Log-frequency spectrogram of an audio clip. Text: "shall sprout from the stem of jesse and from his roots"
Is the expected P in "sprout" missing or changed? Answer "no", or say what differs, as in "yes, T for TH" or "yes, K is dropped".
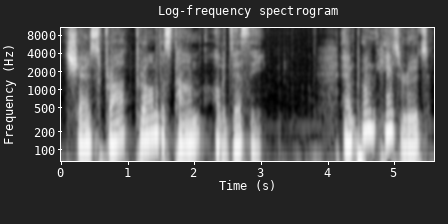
yes, F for P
